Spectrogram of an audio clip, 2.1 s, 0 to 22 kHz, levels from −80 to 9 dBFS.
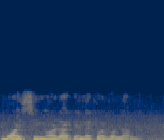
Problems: none marked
